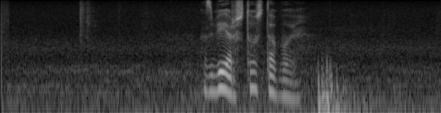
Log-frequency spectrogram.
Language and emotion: Russian, sad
